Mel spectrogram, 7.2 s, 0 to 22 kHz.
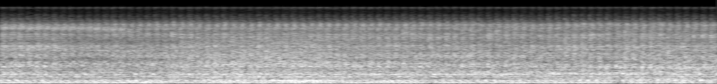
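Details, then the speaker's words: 2014 Yamaha Jupiter MX carbureted scooter, complaint of rough-sounding engine, running: busy, rough clatter of fast light ticks about four a second; ticking top end, cause not yet diagnosed. "Oke teman-teman sudah mendengarkan sendiri suara kasar pada motor Jupiter MX karburator ini yang akan mekanik bengkel kerjakan. Seperti apa suaranya, ngeletek-ngeletek, kletek-kletek, seperti itu ya teman-teman ya."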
